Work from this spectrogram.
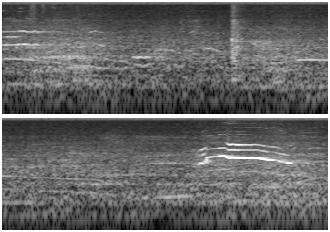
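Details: Fearful orange cat stays mostly quiet, with a single sharp click early on, then lets out one clear, rising-and-falling meow near the end.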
